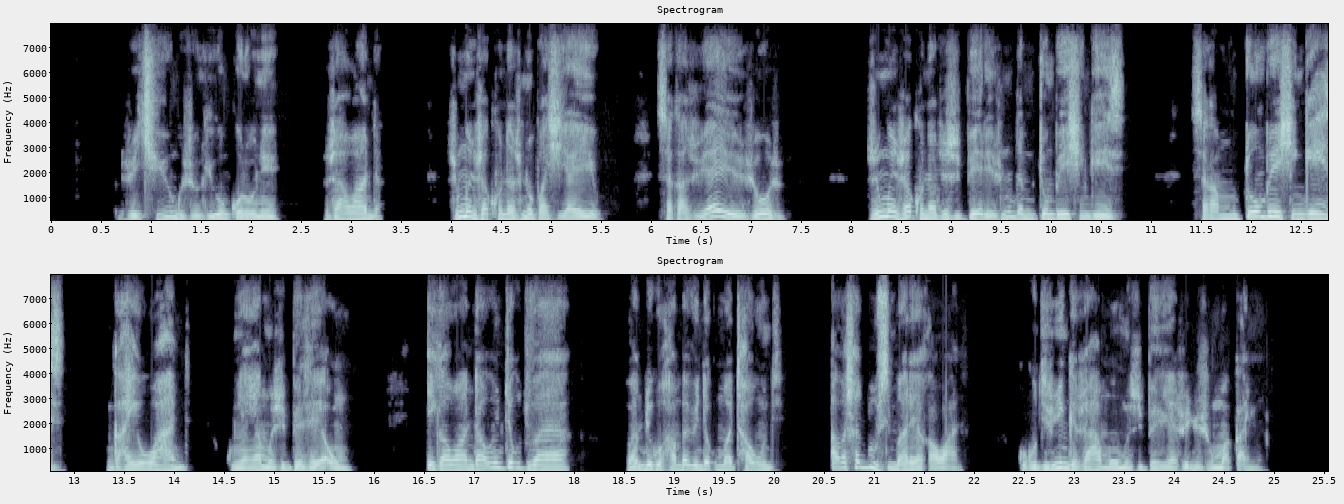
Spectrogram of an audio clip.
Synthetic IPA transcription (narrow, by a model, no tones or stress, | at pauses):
ʐe̞t͡ʃijuŋɡuʐorwiwomukoɾone | ʐawaːnda | ʐ̥imwe̞ʐakʰonaʐino̞pat͡ʃijaijo | sa̰kaʐijaijoiʐo̞ʐo | ʐ̥imwe̞ʐakʰonakutiʐipe̞ɾeʐino̞ɗamito̞mboje̞ʃiŋɡezi | sa̰ka̰muto̞mbo̞je̞ʃiŋɡe̞zi | ŋɡaiwandi | kuɲaɲamuʐibʱeɮeja̰ʔumu | ikawandauit̬ekut̬iʋaja | ʋa̰noɗikuɦambaʋendakumatʰaundi | a̰ʋaʃaɗusimaɾijaka̰wa̰nda | kokut̬iʐine̞ŋɡe̞ʐaːmomuʐibʱeɮejaʐeɗuʐoumaka̰ɲuːna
